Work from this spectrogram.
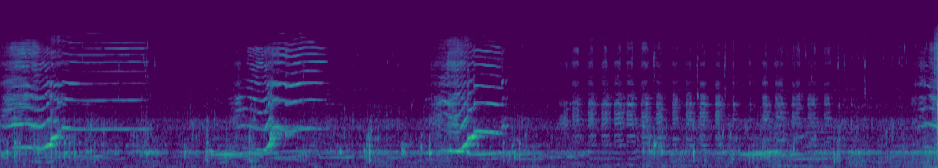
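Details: A subadult humpback whale cruises by during a blue-water snorkel off Maui, Hawaii, its loud song heard underwater as long rising moans and whoops with rich overtones, then a buzzing pulsed stretch, all over water noise.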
